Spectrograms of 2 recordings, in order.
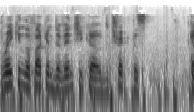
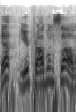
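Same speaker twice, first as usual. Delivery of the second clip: higher mock helper voice; breezy, pitched-up retold robot line; automated robot lady; 8 semitones higher, 4 dB louder than usual. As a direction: imitate an oblivious phone system. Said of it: "FedEx automated robot lady".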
